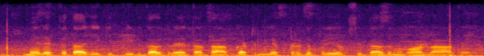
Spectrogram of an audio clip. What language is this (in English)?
Hindi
